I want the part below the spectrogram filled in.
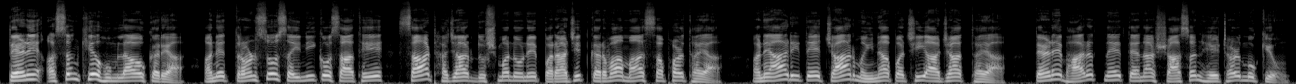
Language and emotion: Gujarati, neutral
